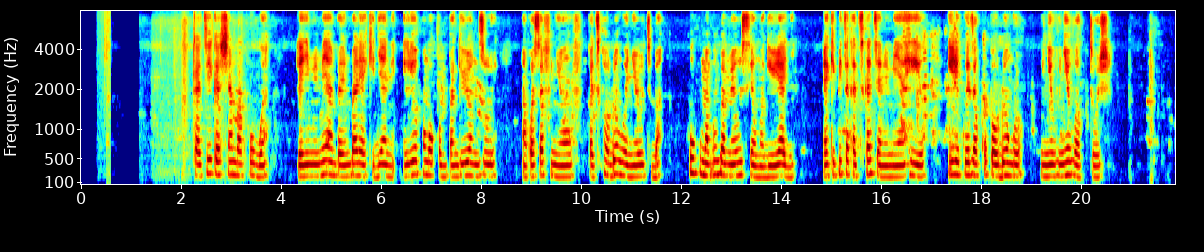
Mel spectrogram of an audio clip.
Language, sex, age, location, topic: Swahili, female, 25-35, Dar es Salaam, agriculture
